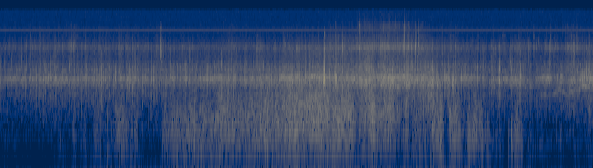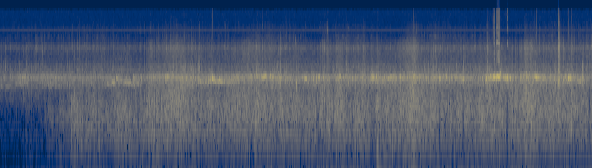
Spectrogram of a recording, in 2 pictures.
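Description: Wind rushes and buffets loudly, growing stronger as the speed picks up.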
